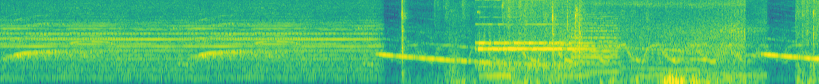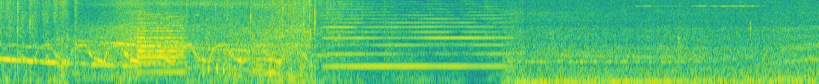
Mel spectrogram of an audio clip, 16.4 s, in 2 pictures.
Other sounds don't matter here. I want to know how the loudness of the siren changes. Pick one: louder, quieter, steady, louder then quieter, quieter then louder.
louder then quieter.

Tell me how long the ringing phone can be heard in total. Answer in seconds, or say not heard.
2 s.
